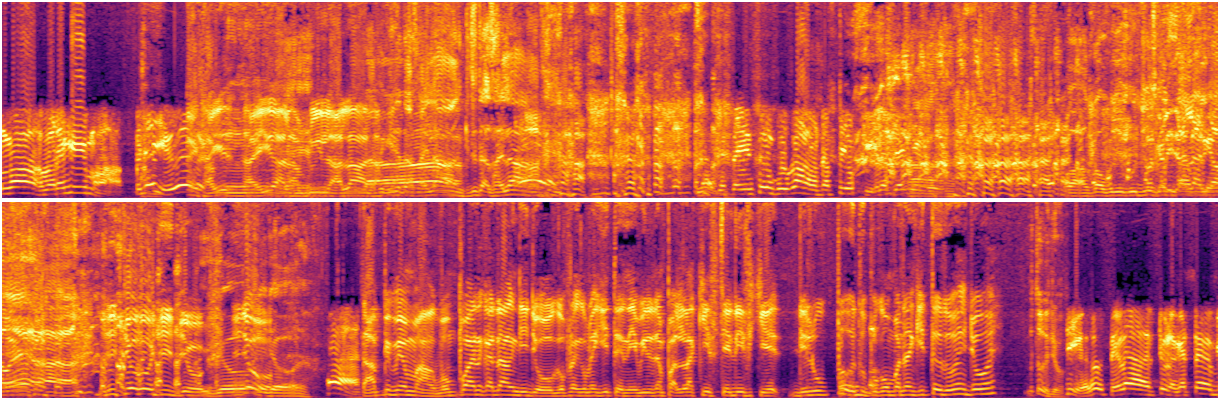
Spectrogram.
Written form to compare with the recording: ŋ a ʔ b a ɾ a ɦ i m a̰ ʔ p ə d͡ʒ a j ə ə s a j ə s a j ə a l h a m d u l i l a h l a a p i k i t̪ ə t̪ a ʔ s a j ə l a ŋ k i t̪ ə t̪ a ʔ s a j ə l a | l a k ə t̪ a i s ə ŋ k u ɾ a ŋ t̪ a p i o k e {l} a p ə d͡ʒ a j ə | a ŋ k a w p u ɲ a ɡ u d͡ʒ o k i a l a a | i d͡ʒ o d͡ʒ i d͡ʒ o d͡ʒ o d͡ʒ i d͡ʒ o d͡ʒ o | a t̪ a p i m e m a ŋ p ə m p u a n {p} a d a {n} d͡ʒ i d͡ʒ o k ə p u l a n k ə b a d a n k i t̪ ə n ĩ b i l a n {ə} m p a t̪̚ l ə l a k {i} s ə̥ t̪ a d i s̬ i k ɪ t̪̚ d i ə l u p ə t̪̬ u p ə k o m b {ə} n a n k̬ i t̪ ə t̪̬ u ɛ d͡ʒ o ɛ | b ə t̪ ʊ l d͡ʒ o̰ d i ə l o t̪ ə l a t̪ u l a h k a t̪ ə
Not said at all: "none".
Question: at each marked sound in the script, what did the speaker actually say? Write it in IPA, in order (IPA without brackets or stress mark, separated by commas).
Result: l, k, ŋ, a, i, a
